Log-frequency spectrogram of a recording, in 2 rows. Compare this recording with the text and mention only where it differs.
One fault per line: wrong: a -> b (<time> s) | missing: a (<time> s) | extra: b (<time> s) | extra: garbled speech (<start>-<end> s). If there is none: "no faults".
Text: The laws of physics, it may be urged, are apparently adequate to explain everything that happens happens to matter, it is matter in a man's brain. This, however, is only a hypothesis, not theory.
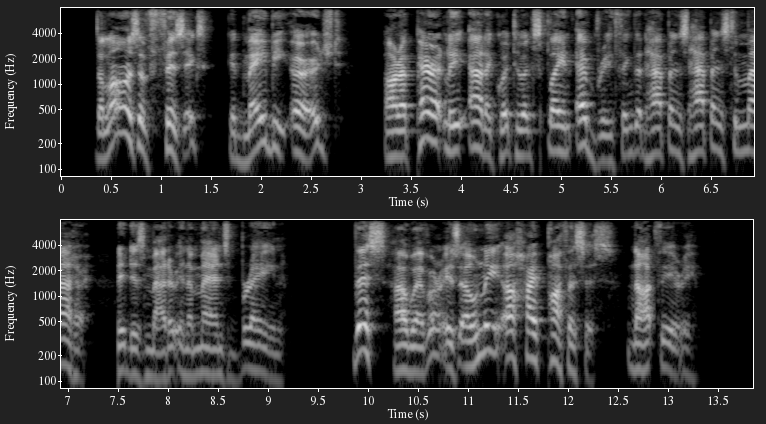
no faults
